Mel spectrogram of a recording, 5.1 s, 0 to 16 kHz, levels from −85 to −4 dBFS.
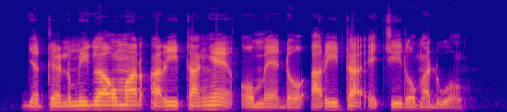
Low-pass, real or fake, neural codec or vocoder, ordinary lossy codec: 14.4 kHz; fake; vocoder, 48 kHz, 128 mel bands, Vocos; none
